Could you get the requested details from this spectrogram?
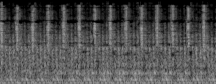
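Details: Peugeot 207 HDi diesel at idle: sharp hissing chuff about six times a second, one per cycle, over the idle; leaking injector seal blowing compression, before the seals are replaced.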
